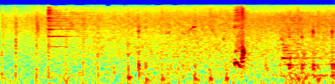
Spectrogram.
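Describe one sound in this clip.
Footsteps thud on a wooden rope bridge.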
